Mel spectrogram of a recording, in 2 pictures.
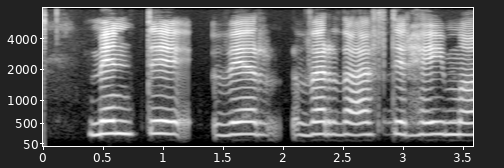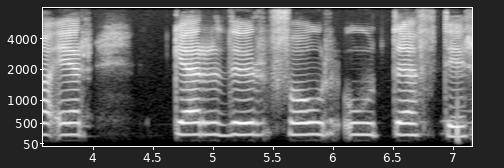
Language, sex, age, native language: Icelandic, male, 11, Icelandic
